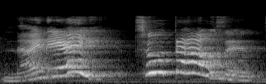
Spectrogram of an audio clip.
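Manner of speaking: rising excited shout of years; excited loud count. Real, not acted. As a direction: belt the years out, climbing.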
